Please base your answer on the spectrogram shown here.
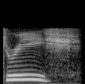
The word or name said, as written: Driesch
